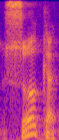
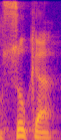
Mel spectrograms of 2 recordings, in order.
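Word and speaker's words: socca: Attention, on dit bien soca, comme tu l'as très bien dit d'ailleurs, et non soca, qui n'a aucun sens et qui est encore plus affreux à prononcer.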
